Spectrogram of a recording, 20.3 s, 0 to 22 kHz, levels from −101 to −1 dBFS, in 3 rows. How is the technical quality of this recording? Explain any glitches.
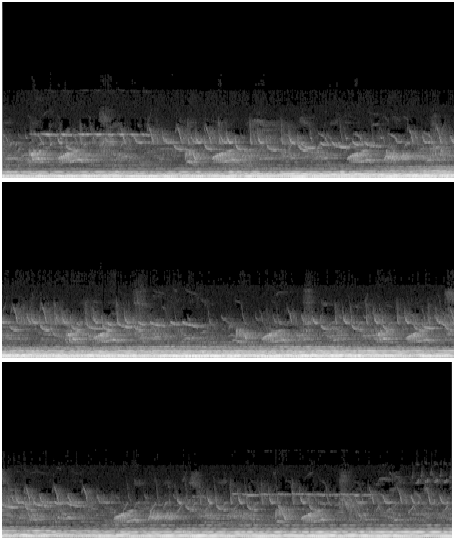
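No glitches or technical faults can be heard anywhere.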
